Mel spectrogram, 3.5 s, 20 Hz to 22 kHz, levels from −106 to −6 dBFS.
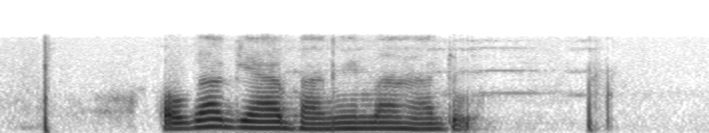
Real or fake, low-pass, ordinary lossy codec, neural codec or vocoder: fake; 7.2 kHz; Opus, 16 kbps; codec, 16 kHz, 2 kbps, FunCodec, trained on Chinese and English, 25 frames a second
